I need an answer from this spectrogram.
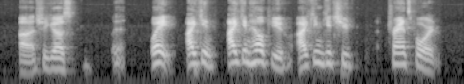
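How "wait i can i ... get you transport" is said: breathless, winded, panting voice. Voicing a young woman who ran after the players, out of breath. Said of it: "she's running out of breath".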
